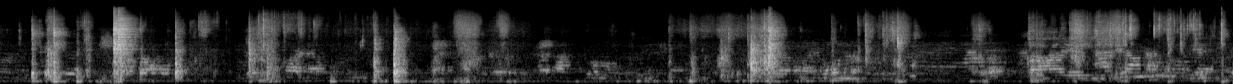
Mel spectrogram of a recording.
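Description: Trading-card box and card stacks being handled on a glass counter: irregular sharp taps and knocks of cardboard and cards set down on the glass, with rustling and sliding of packs in between.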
